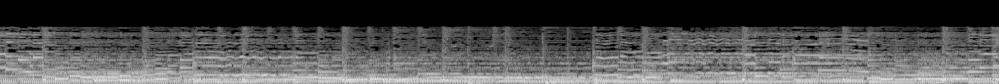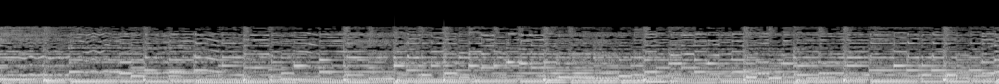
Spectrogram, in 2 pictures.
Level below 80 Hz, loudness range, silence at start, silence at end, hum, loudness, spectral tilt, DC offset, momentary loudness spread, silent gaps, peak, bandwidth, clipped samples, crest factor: -26 dBFS; 1 LU; 0 s; 0 s; none; -13 LUFS; -7.5 dB/octave; under 0.1%; 2 LU; none; 0 dBFS; 6.2 kHz; under 0.1%; 12 dB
